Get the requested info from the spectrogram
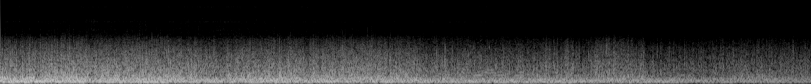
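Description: Wind rushing over an unprotected phone microphone on a Bajaj Pulsar 150 motorcycle moving at around 40 km/h, with the running bike underneath, fading out steadily over the last few seconds.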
